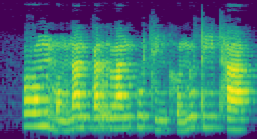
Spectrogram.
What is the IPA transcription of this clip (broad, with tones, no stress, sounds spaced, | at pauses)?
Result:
ɣ ɔ˦ ŋ ɾ ũ˨ m ɔ˨ ŋ n ã˦ ɾ u˨ ɡ a˦ r β ã˦ n kʷ i˦ t͡s i˨ ŋ h o˨ n u˦ t iː˦ tʰ a˦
